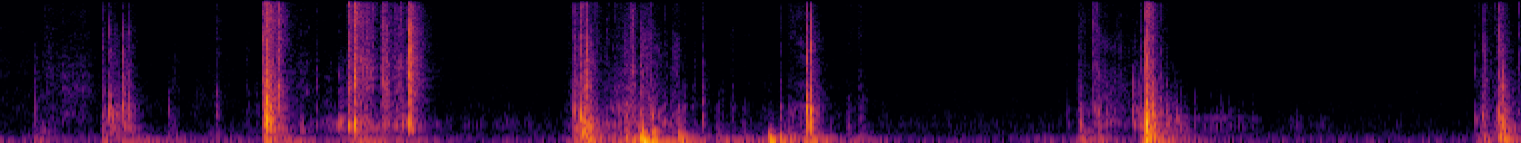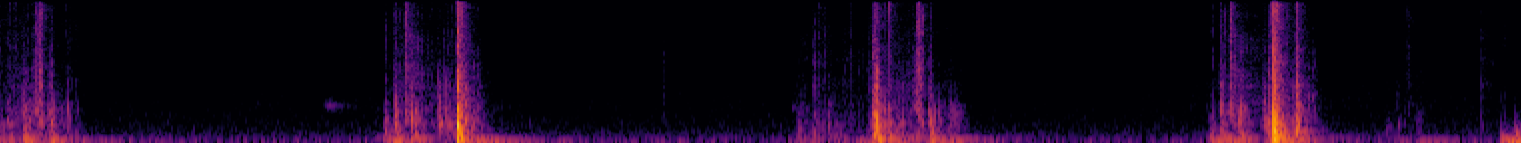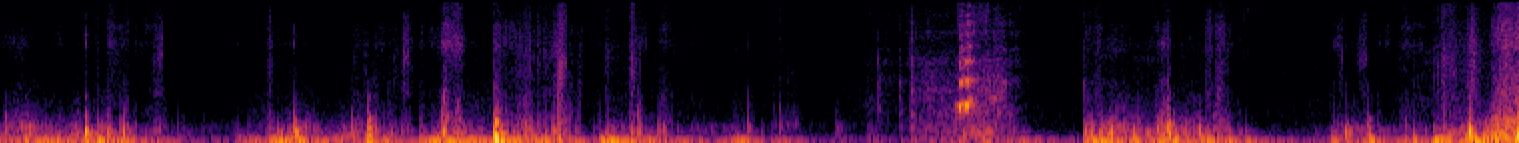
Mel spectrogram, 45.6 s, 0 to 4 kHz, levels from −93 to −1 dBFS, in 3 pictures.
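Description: No technical faults can be heard anywhere in this recording of sounds.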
